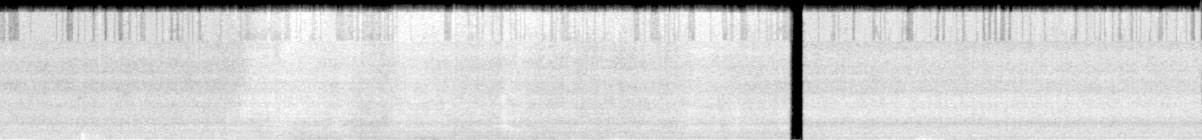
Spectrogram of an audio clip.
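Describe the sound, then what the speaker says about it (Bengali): Ground spices frying in oil in a pan, a steady close hiss and sizzle with a brief dropout near the end. "ভালো করে মশলা কষিয়ে নেব।"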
